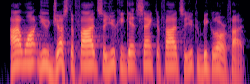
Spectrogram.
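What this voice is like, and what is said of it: Put-on southern preacher accent. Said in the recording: “Why am I using a southern accent when I do that? ... that's like a southern preacher”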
